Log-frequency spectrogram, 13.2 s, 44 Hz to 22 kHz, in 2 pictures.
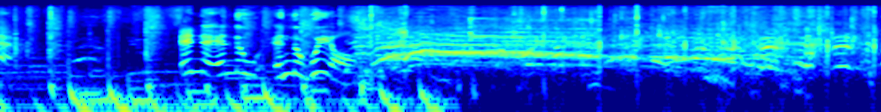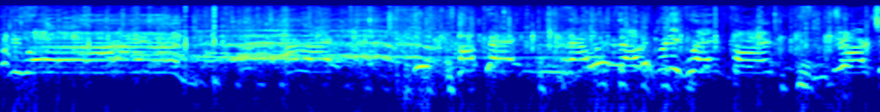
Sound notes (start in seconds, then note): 2.3 cheers and applause; 2.3 ding!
